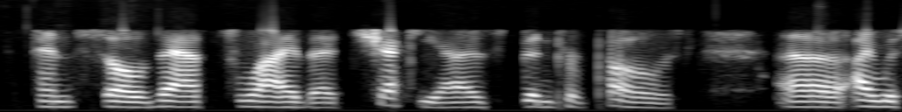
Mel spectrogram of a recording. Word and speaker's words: Czechia: To say it again, it's Czechia. – Czechia. – Czechia. – Yeah. The I is always pronounced like an E, so it's Czechia.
